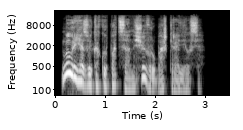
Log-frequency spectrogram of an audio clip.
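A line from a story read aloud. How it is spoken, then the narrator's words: Softened voice. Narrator (Russian): Люда сказала размягченным голосом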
